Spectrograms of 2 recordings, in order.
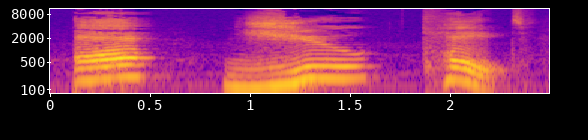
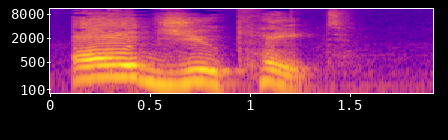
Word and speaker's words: educate: digest Rejoice objective Majesty educate that has also an unusual pronunciation let me break it down for you educate educate next one suggestion this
